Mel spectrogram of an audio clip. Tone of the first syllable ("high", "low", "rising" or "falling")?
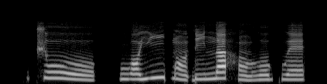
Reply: falling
